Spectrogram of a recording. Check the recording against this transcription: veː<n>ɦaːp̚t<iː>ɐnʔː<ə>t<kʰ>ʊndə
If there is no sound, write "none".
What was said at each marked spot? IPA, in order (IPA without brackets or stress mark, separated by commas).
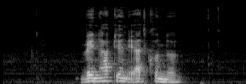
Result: n, iː, ɐ, kʰ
